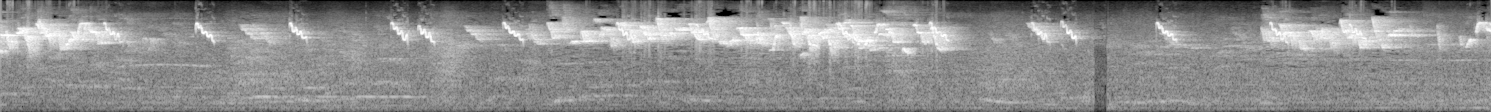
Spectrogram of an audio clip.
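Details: Lombok yellow white-eyes giving rapid, high, thin double chirps in dense bursts several times a second, with more than one bird seeming to answer back and forth; used to prompt other white-eyes to call.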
